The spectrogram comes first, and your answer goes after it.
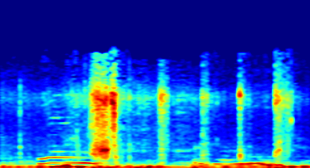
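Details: Wild panda-eyed cat giving soft, drawn-out, wavering meows, two in quick succession, faint against a constant low hum and brief bursts of hiss.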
